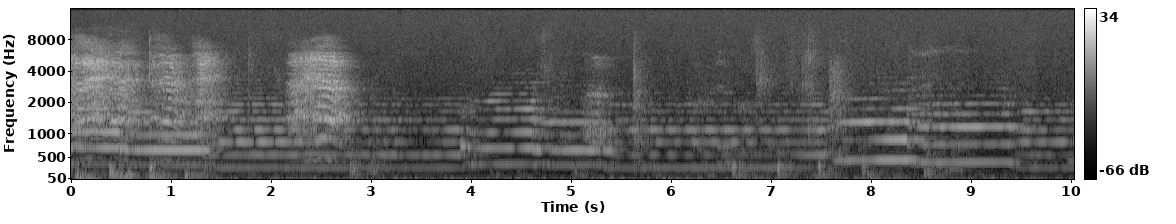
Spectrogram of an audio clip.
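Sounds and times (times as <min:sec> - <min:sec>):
flute low sustained note: 0:00.2 - 0:10.0.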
